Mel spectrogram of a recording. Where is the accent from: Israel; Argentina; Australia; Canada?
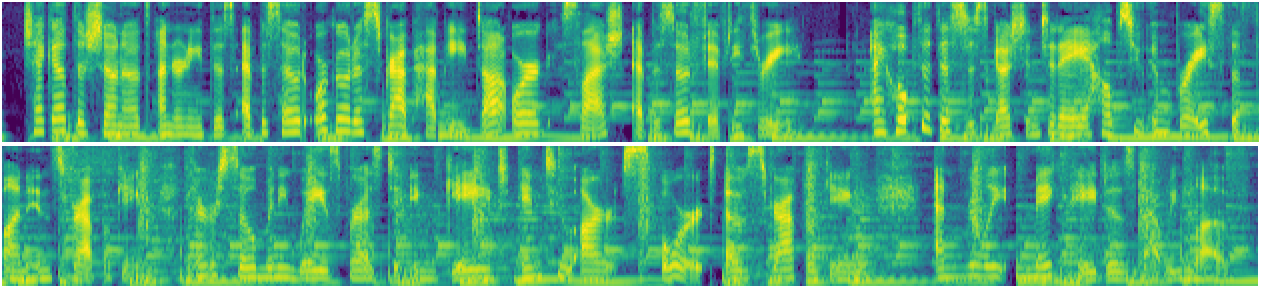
Canada; I'm a Canadian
